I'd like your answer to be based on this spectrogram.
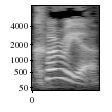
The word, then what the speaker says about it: courier: Courier, 这那个是不是 C-O-U-R-R-I-E-R? – 对没错。 – 那个叫什么 courier? – Yeah, courier. It almost sounds like the Indian dish.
